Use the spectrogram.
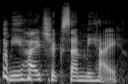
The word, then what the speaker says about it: Csikszentmihalyi: Okay, so what we're talking about is a book called Flow by Mihai Csikszentmihalyi. Thank you. I can't do that, and I seriously can't actually pronounce his name.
